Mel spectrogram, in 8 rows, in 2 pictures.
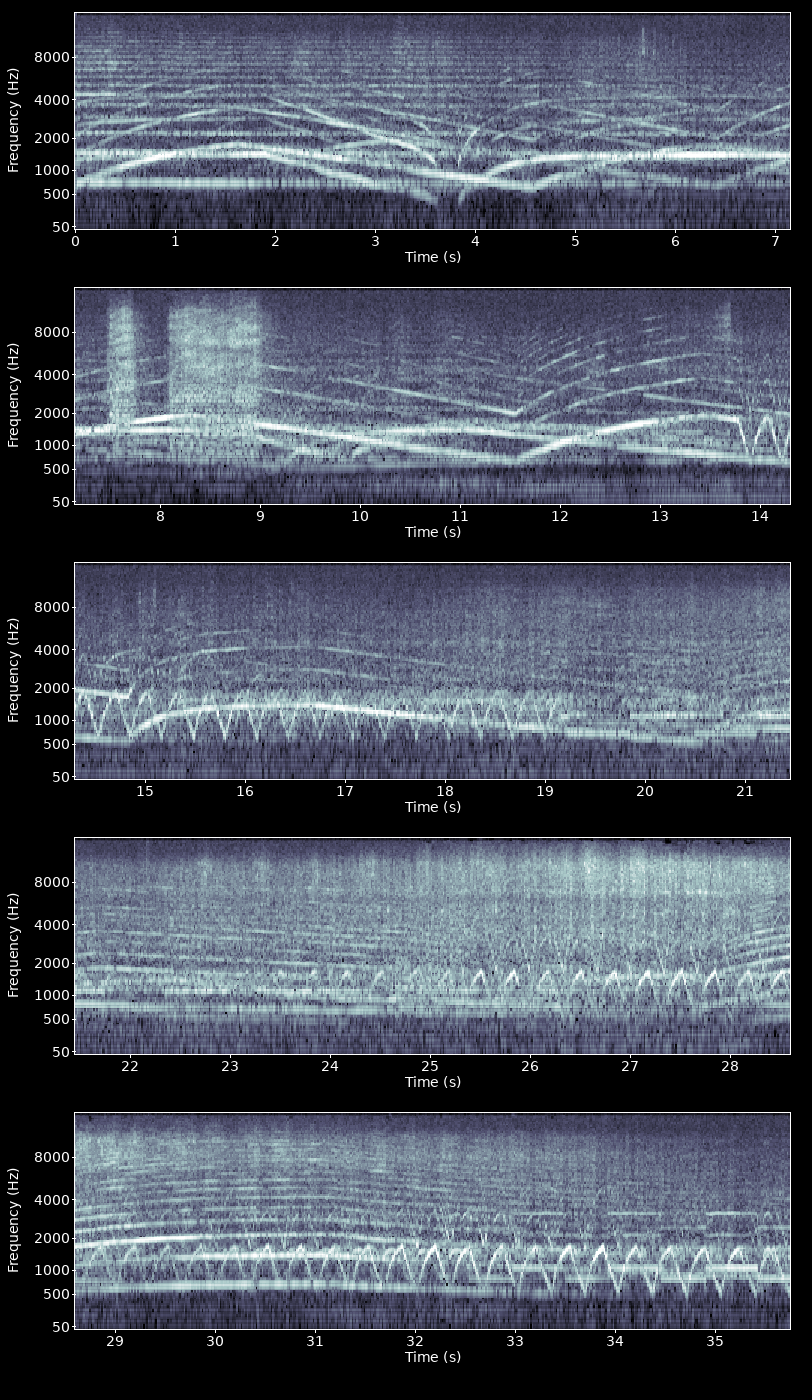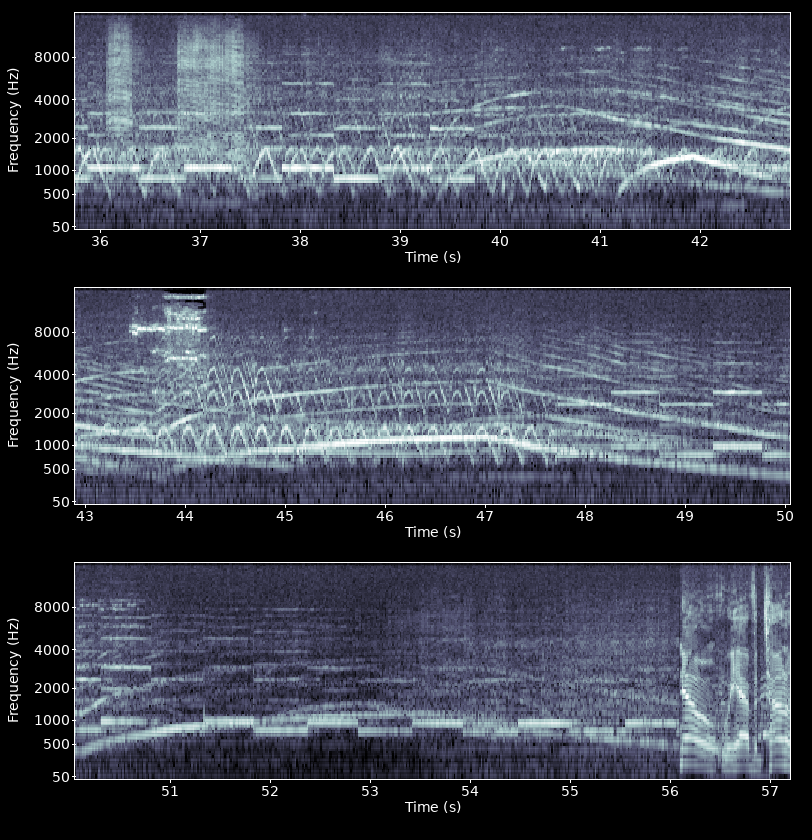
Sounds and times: Fire engine, fire truck (siren): 0.0s - 57.2s.

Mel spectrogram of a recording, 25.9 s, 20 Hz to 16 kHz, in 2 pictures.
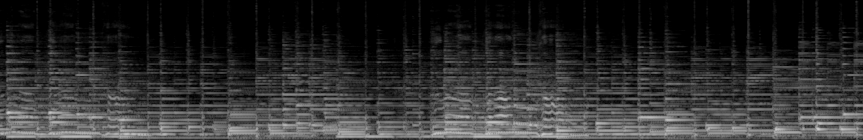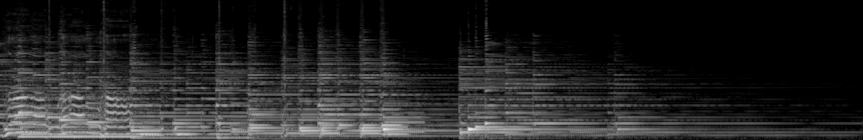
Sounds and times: Ukulele: 0.0s - 23.1s
Guitar: 0.0s - 25.8s.

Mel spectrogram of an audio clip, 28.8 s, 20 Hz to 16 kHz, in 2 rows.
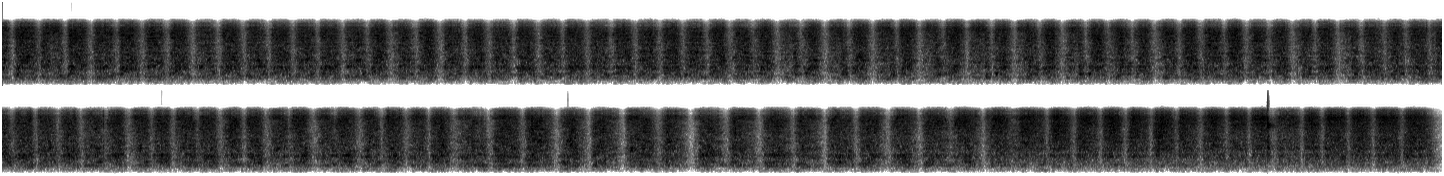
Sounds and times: Filing (rasp): 0.0s - 28.8s
Rub: 0.0s - 28.8s
Wood: 0.0s - 28.8s.

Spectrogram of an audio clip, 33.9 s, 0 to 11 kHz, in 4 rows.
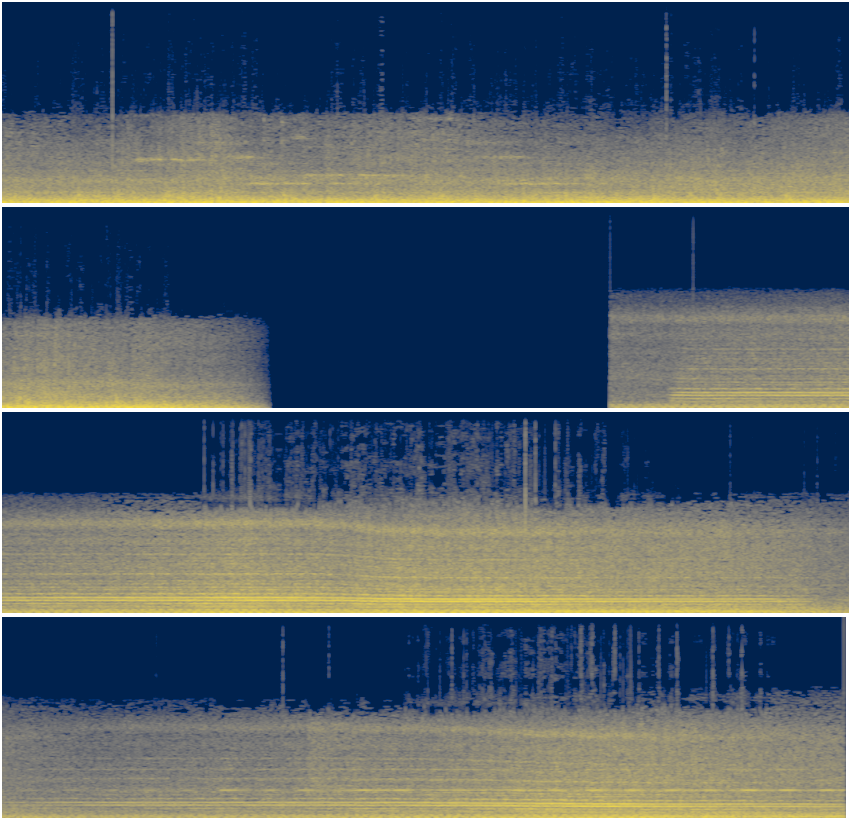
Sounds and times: Outside, rural or natural: 0.0s - 11.2s, 14.6s - 33.8s
Railroad car, train wagon: 0.0s - 11.2s, 14.6s - 33.8s
Train horn: 15.2s - 33.8s.

